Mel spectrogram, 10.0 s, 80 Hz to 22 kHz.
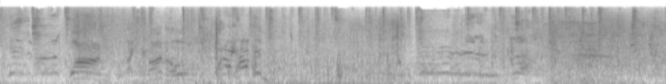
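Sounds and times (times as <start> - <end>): film soundtrack music: 0.0 - 10.0.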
